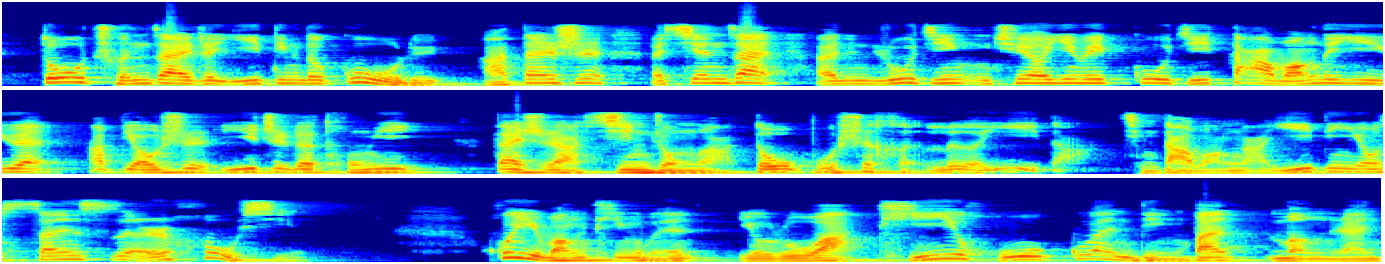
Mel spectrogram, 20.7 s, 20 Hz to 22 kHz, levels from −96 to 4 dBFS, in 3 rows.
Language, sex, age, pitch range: Chinese, male, 20-39, 105-150 Hz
